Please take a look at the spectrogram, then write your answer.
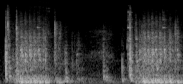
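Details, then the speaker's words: Snowmobile engine warmed with a known good CDI, then fitted with a 144 CDI box: two recoil pulls, each a brief churning crank with no firing; won't start, faulty CDI. "This might be a dead CDI though. And just like that, we've determined this is a dead CDI."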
